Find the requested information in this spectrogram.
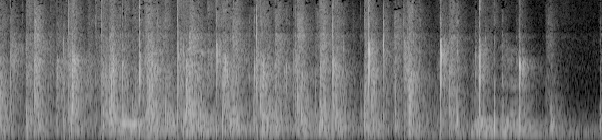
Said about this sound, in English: Let's give these folks a big hand clap today.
